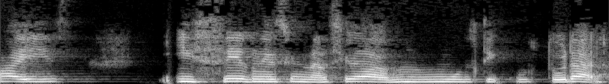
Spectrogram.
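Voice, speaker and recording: A woman speaks in a high voice with monotone, flat intonation. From Colombia, Bogotá. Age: 20s. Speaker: emigrant sharing her experience. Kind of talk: casual interview.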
